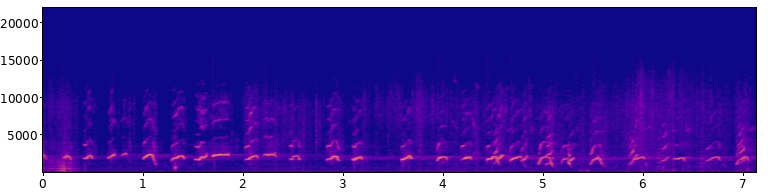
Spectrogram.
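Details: Podenco Andaluz hounds of the Los Romeros line from Baños de la Encina, Jaén, giving quick high yelping barks, each note rising then dropping, about three a second in an unbroken run, several voices overlapping.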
